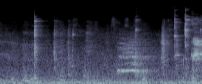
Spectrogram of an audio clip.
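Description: Quiet ambience with a steady low hum and a few light clinks of dishes and cutlery being handled, one a little under a second in and a cluster near the end.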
